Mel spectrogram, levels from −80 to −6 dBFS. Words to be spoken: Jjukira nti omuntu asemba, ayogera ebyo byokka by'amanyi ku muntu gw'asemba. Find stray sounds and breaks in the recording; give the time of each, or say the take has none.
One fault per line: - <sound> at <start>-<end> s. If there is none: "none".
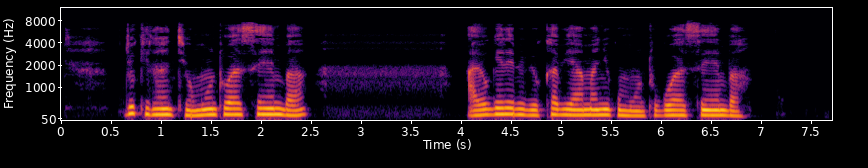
none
